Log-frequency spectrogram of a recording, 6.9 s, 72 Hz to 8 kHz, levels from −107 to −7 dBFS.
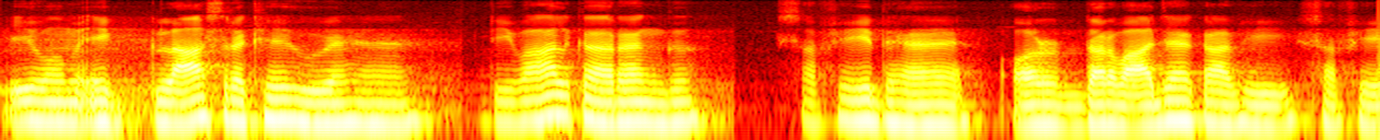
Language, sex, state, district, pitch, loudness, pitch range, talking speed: Hindi, male, Jharkhand, Palamu, 130 Hz, -15 LUFS, 120-140 Hz, 140 wpm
